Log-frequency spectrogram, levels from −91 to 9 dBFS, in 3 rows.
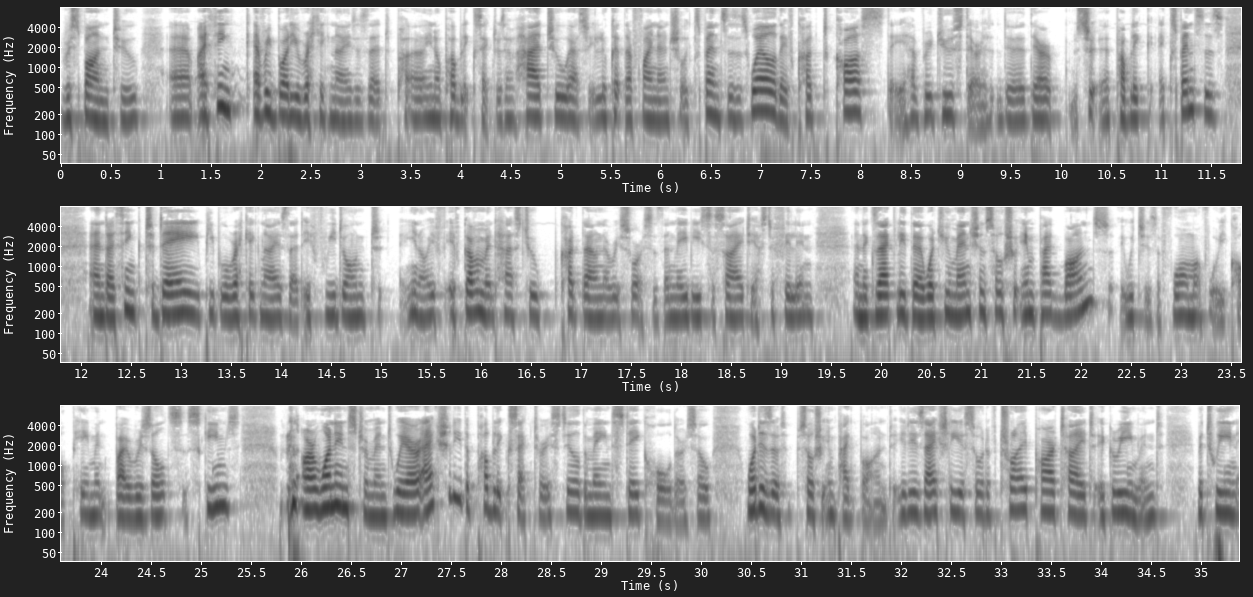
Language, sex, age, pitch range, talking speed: English, female, 40-59, 170-200 Hz, 190 wpm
